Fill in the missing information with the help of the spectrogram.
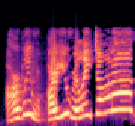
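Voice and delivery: sudden high, loud, disbelieving question; jolted into a loud, incredulous ask; surprised disbelief. Real, not acted. Streamer reacting in disbelief to viewer Donna, high and loud.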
